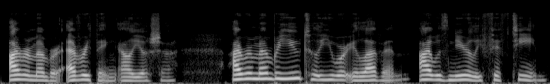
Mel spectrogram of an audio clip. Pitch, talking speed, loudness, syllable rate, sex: 205 Hz, 165 wpm, -20 LUFS, 6.2 syllables/s, female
